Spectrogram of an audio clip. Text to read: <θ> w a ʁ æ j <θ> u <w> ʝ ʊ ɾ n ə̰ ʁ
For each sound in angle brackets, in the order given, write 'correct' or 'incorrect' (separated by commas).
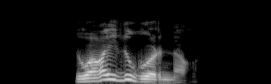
incorrect, incorrect, incorrect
